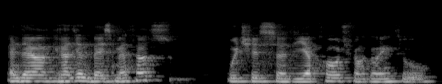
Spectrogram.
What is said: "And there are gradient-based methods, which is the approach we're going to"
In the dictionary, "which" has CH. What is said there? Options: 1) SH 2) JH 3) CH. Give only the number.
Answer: 3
